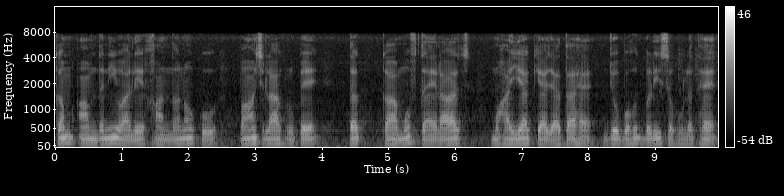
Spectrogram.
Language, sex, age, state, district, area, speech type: Urdu, male, 18-30, Delhi, New Delhi, rural, spontaneous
